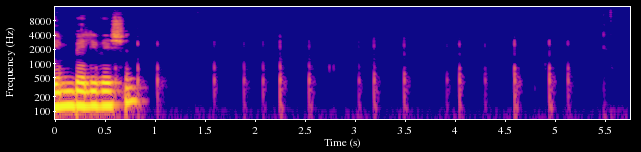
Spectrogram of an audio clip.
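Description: A pen taps and scratches on a hard surface in quick strokes.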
